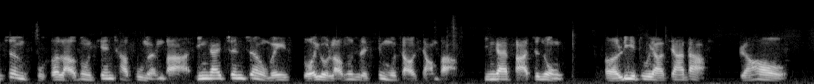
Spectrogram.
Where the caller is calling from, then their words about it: Shenzhen, Guangdong, China; 我是来自广东深圳。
